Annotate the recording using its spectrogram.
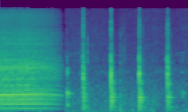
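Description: A chisel knocks sharply against wood several times.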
